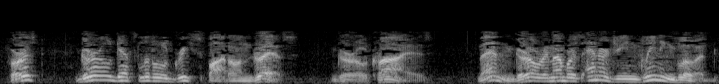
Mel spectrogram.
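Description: Male pitchman, animated and clipped, 1940s radio commercial, dull vintage sound. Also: slightly rough. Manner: clipped, storytelling salesman. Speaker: radio advertisement announcer. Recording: muffled 1940s radio recording.

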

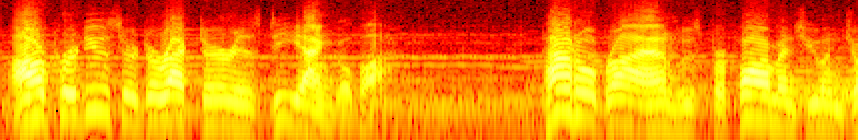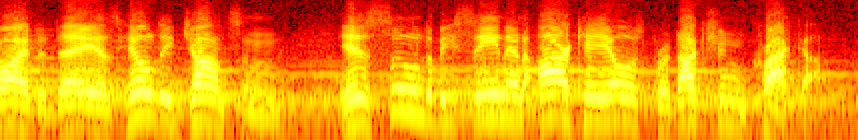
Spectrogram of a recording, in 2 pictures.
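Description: A man's voice: high-pitched, big pitch swings, a little fast. A man reading scripted copy as a formal, polished 1940s radio announcer. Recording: tinny 1940s radio broadcast, faint music.

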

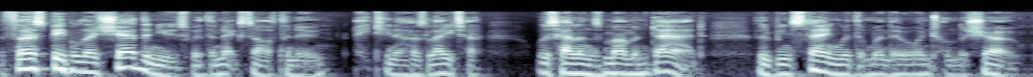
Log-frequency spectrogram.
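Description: Man with lowish voice reading news. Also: fairly quick, slightly rough. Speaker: volunteer newsreader. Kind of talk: scripted local news reading for a talking newspaper.

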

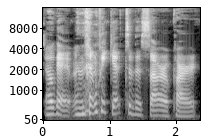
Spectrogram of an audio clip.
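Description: A woman's voice: mid-range voice, expressive, moderate pace, sharp tone, no echo, clean studio sound. A young woman co-hosting a podcast in casual fan chat, playful and gushing, often giggling through her words. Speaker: podcast co-host. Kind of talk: casual fan discussion of audio dramas.

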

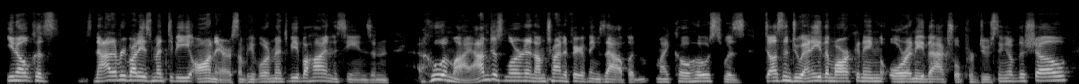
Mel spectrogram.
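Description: A man guesting on a podcast, chatting casually and telling animated stories. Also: on the high side, no room sound. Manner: animated, quick storytelling. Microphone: podcast microphone.

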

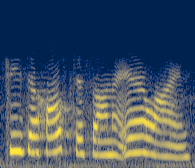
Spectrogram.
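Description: A woman's voice: sits high, moderate pace, close to an everyday voice. A woman playing a naive, eager little girl in an old-time radio comedy, talking in a childlike way and repeating herself. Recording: tinny old radio broadcast, faint hiss.

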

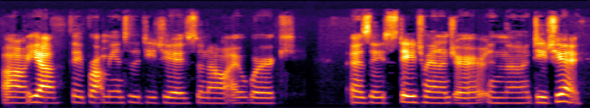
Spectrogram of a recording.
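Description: A woman in her twenties, a podcast guest, chatting casually about her work in a level, monotone way. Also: mid-range voice, moderate pace, clean tone, no echo. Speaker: podcast guest, assistant director. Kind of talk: casual chat.

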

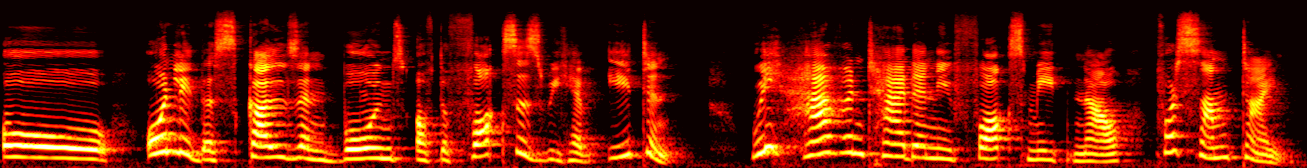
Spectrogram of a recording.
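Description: A woman's voice: a little high, very animated, takes it slowly, fairly bright tone, exaggerated voice. A woman voicing a clever, bold male goat in a children's story, boasting and giving orders. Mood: boastful.

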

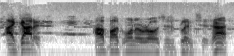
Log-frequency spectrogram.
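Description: An actor playing a chatty, hospitable New York cab driver in a 1950s radio drama, with a folksy, eager, confiding manner and a New York accent. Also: male voice, mid-range voice, normal speed, creaky, lightly acted. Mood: hospitable, excitable. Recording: noisy, dull vintage radio recording.

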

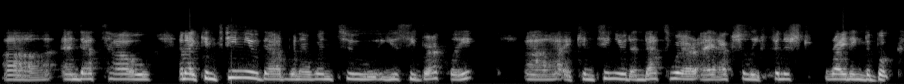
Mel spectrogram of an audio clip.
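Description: High, gravelly-voiced woman. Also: steady tone, moderate pace, no echo. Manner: thoughtful, many fillers and restarts. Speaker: author and language researcher. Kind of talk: interview answers. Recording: slightly dull lo-fi sound.

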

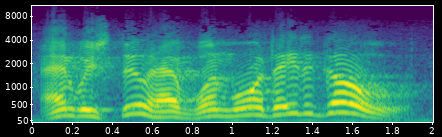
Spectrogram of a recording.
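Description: On a muffled vintage radio recording, a smooth-talking male con artist. His animated pitch and earnest, ingratiating patter give him a falsely sincere air, in 1950s comedy style. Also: normal speed.

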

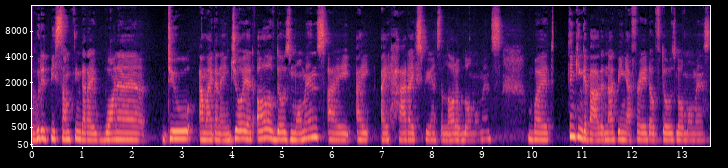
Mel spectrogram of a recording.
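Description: A woman from Iran, Farsi her first language, a guest in a casual podcast interview, speaking reflectively with hesitations and soft laughs. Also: fairly low pitch. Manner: reflective, hesitant with many fillers, laughs softly. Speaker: guest engineer.

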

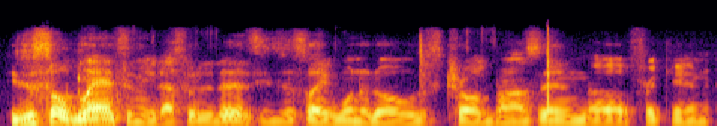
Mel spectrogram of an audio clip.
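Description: A man's voice: on the low side, moderate pace, a little mellow. A man co-hosting a podcast in casual, slangy chat, feeling his way through sentences, with background noise. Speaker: podcast co-host.

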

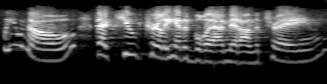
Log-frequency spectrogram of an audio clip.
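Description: A woman's voice: on the high side, very animated, normal speed, pushed and bright, exaggerated voice. A woman playing a gushing, vain, flirtatious lady cousin in a breezy, theatrical 1950s radio comedy style. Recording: muffled 1950s radio recording.

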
